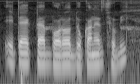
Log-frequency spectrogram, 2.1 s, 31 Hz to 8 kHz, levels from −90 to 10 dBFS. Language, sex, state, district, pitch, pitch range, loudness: Bengali, male, West Bengal, Alipurduar, 110 Hz, 110-120 Hz, -16 LUFS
